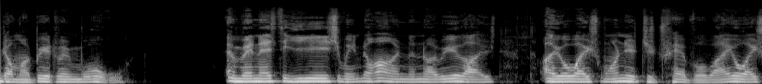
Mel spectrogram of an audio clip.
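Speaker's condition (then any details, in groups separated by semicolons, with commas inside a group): Cerebral palsy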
